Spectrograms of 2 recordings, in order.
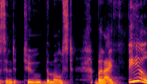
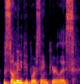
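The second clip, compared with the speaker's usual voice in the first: fast and a bit louder; quick, pressing point; rushed emphasis; 5 dB louder, faster than usual. Real, not acted. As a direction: rattle it off with insistence. Stressing what chat says.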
